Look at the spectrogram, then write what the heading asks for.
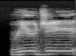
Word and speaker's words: Ryuji: which it's funny because ryuji is that micro pronouncing it correctly yes ryuji um is best boy is asking you did you enjoy voicing ryuji and persona 5.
